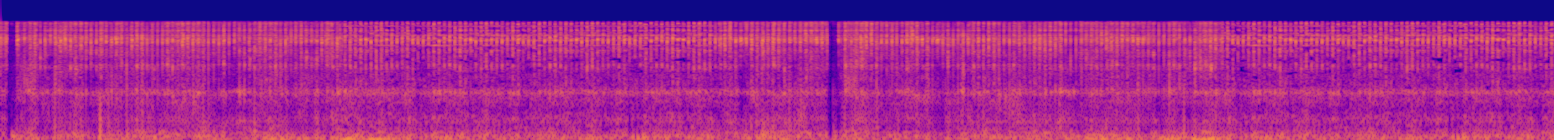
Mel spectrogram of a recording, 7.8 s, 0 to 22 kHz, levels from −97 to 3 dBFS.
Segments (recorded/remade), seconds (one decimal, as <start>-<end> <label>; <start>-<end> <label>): 0.0-1.7 remade; 1.7-3.6 recorded; 3.6-6.1 remade; 6.1-7.8 recorded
